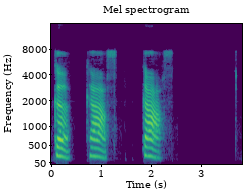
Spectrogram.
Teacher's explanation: जब हम काफ अदा कर रहे थे उसमें हमारी जो बैक साइड थी जुबान की वो पीछे युवला की तरफ कौवे की तरफ माउथ की बैक साइड पे लग रही थी। लेकिन जब हमने काफ अदा करना है उसमें हमारी जुबान जो है उसकी पुश्त जो है वो बुलंद तो होगी। जुबान लेकिन वो थोड़ा आगे की तरफ बुलंद हो गई।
